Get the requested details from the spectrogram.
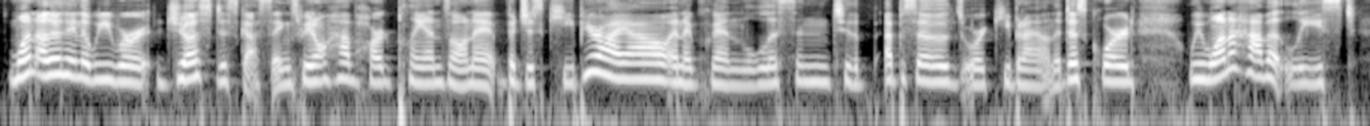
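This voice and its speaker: A woman's voice: mid-range voice, fairly quick, no room sound, studio quality. A woman co-hosting a podcast in casual chat, talking with lots of fillers and laughs. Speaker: podcast co-host.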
